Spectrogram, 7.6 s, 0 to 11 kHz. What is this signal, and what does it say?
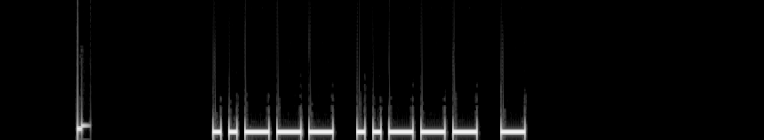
Morse code, heard as a keyed tone, about 15 wpm, 700 Hz. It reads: 22T
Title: Common Cut Numbers - 3-Digit 15wpm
